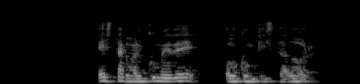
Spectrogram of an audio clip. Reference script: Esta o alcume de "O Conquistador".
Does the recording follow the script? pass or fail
pass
